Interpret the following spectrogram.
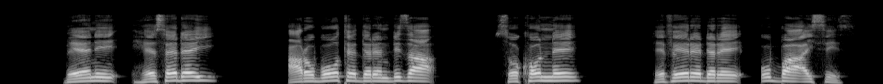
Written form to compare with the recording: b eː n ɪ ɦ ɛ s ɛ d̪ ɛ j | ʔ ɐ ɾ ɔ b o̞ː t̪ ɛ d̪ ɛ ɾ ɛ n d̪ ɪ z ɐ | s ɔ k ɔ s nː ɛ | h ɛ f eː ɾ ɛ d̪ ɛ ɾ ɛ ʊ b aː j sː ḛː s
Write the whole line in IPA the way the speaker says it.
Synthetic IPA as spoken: b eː n ɪ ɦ ɛ s ɛ d̪ ɛ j | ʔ ɐ ɾ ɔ b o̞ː t̪ ɛ d̪ ɛ ɾ ɛ n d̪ ɪ z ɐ | s ɔ k ɔ nː ɛ | h ɛ f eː ɾ ɛ d̪ ɛ ɾ ɛ ʊ bː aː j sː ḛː s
